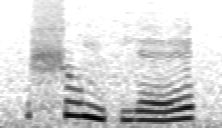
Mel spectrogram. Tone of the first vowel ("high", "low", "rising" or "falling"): falling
